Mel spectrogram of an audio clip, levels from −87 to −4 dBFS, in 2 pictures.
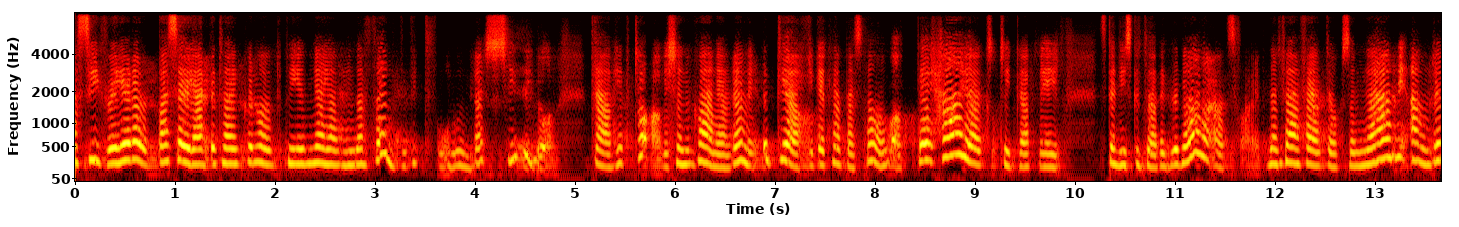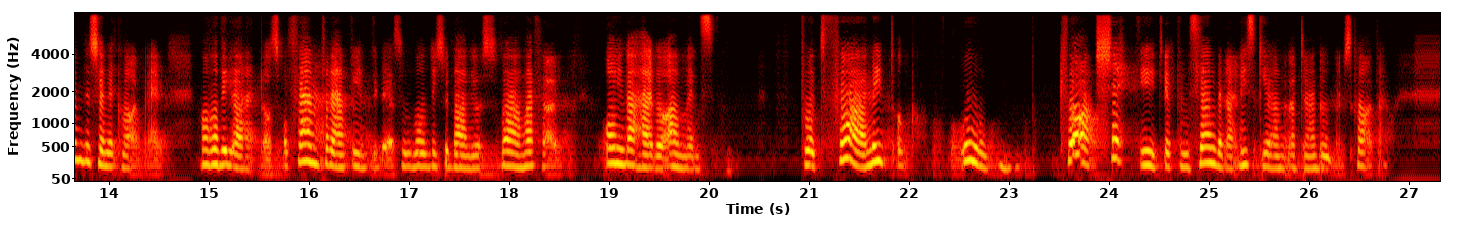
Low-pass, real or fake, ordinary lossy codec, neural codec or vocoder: none; fake; none; codec, 16 kHz, 0.5 kbps, FreqCodec, smaller model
